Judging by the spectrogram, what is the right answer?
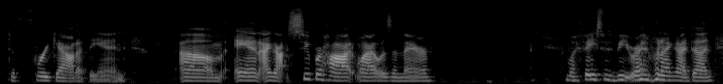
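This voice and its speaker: Young woman just chatting at home, lowish pitch but bright edgy tone, lots of ums, kinda breathless. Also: vocal fry. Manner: chatty, rambling, with many ums and restarts. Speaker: vlogger. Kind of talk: casual chat.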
